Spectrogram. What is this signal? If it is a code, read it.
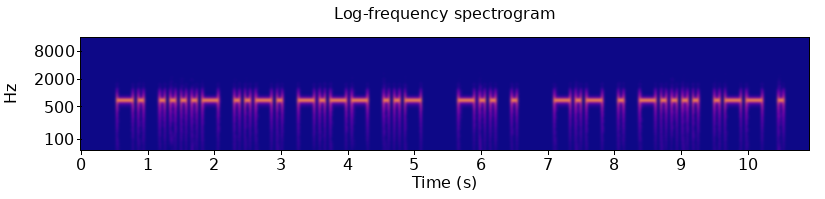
Morse code, heard as a keyed tone, about 15 wpm, 700 Hz. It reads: N4FYU DE KE6WE
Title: USA Callsign DE Callsign - 5 Characters - 15wpm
